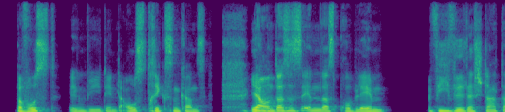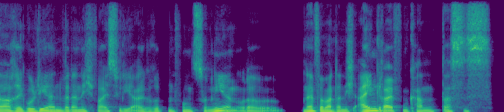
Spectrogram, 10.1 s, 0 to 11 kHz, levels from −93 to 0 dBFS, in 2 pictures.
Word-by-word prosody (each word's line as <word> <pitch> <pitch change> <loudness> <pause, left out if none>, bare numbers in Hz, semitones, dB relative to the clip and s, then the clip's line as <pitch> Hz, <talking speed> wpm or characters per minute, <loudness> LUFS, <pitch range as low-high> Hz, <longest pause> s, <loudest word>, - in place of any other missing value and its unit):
bewusst 150 +6 +3
irgendwie 130 -2 -3
den 115 -2 -5
austricksen 145 -1 0
kannst. 125 -1 -3 0.4
Ja, 165 +3 +9
und 140 0 +3
das 155 0 +4
ist 155 -3 0
eben 155 +1 +1
das 145 -1 +1
Problem. 135 -3 +1 0.5
Wie 145 -1 +2
will 150 0 +5
der 135 -2 +2
Staat 140 +2 -2
da 145 0 +2
regulieren, 135 +1 +1
wenn 125 - -3
er 120 - -1
nicht 120 -2 -5
weiß, 115 +4 -5
wie - - -6
die 120 - -5
Algorithmen 120 +2 -6
funktionieren 115 +3 -1
oder, 100 0 -6 0.3
ne, 140 +2 +2
wenn 130 - +2
man 110 - +2
da 115 - -2
nicht 110 -2 -5
eingreifen 125 -7 +2
kann? 110 -1 -5
Das 120 -1 -4
ist 125 - -4
130 Hz, 215 wpm, -22 LUFS, 115-145 Hz, 0.5 s, Ja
